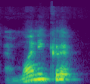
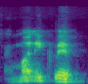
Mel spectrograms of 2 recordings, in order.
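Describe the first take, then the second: First: High, loud disbelieving squeak; much higher, loud mock astonishment; incredulous. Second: Higher, loud flat confirmation; raised, loud sardonic repeat; knowing scoff. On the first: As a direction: sound stunned and amused. Disbelief at the money clip. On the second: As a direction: land it like a punchline. Repeats in disbelief. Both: Real, not acted.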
